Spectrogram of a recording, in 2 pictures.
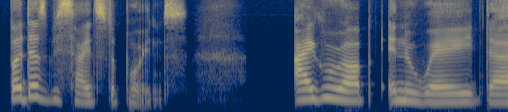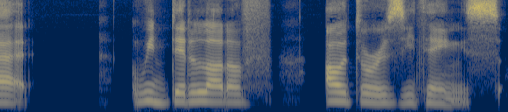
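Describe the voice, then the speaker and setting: Relaxed Belgian woman podcasting from home. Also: lowish voice, smooth, dry recording, clean studio sound. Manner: relaxed, chatty, laughs easily. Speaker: podcast host. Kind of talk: casual solo podcast chat. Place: living room at home.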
